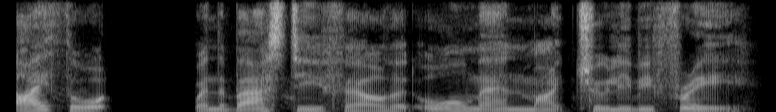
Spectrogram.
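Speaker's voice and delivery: put-on young Jan. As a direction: speak up with youthful idealism. Narrator voices young Jan.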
